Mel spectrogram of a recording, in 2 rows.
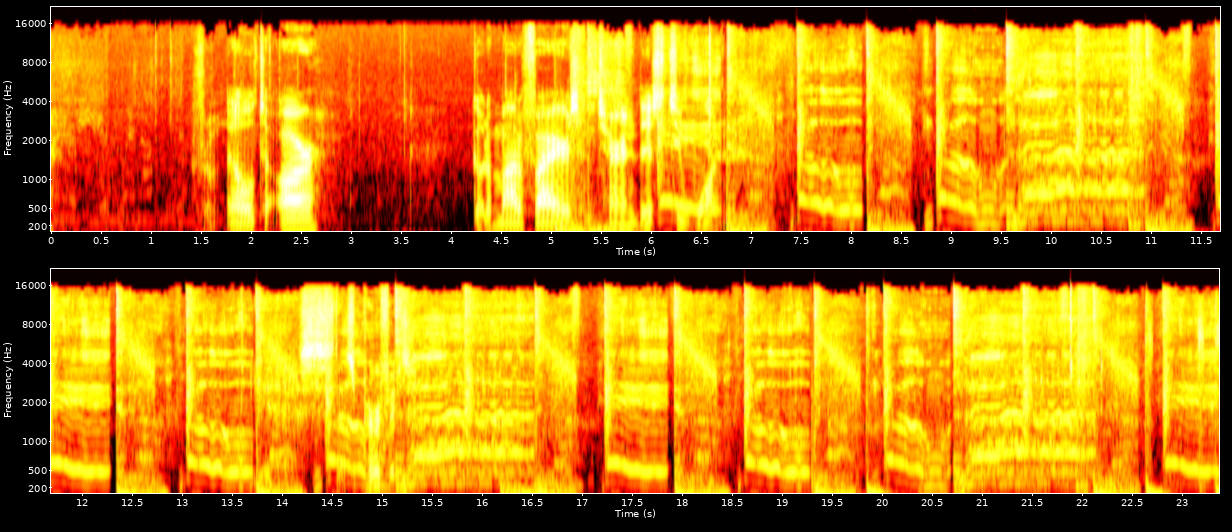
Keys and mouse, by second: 9.7 right click, 10.3 ctrl+Tab, 12.0 r, 18.4 right click.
